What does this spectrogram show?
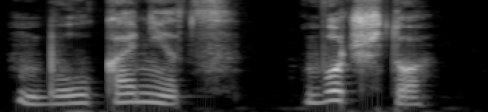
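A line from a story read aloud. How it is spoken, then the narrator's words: Plain. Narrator (Russian): ответила она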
